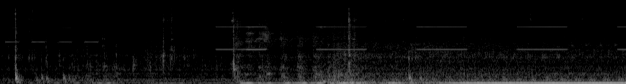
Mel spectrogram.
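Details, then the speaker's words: Great Wall Hover H5, GW4D20 diesel, 160,000 km, with heavy crankcase blow-by and high oil use. Cold start after standing 2 days; decarboniser had been poured through the plug holes. Warning chimes, a short crank, then a lumpy, shaky idle felt at the gear lever. Rough cold start. "Ну вот ее потряхивать даже по ручке КПП. Видите? Сейчас. Вот вы видите, да, его трясет."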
